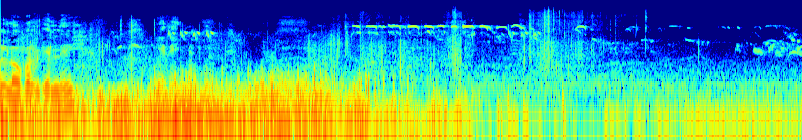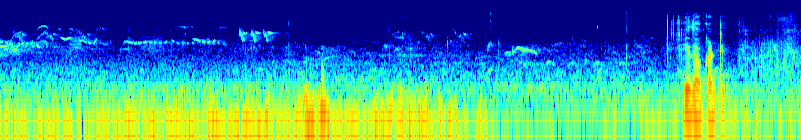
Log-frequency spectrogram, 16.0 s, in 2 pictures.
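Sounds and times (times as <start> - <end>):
small birds chirping and twittering: 0.0 - 16.0.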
